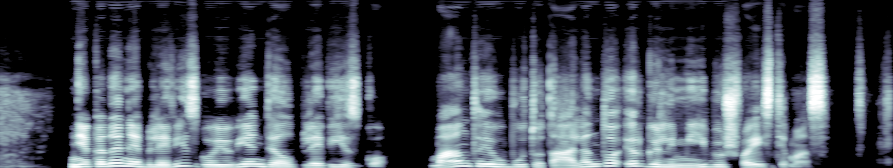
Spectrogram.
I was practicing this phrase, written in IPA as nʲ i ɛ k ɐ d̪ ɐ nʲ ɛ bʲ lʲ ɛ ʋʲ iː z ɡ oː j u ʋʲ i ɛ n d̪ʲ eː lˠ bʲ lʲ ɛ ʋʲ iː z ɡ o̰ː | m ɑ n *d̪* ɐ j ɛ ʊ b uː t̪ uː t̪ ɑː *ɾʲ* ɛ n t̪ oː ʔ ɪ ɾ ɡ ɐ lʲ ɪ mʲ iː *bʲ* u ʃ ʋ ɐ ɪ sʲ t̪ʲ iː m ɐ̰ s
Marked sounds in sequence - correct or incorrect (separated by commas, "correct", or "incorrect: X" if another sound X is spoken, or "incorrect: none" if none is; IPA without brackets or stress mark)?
incorrect: t̪, incorrect: lʲ, correct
